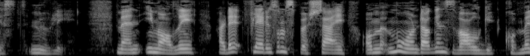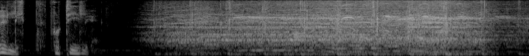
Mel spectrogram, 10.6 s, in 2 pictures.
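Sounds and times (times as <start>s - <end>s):
speech: 0.0s - 6.3s
clapping: 6.8s - 10.5s
large stadium crowd cheering: 6.8s - 10.5s
whistles: 7.6s - 10.5s.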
